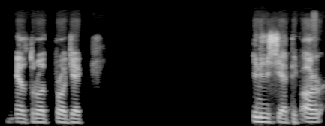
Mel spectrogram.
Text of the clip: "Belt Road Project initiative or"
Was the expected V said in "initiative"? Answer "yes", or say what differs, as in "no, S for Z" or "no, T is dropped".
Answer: no, F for V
